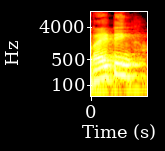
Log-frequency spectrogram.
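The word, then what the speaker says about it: writing: उसके बाद करना है राइटिंग और उसके बाद करना है रिपीटेशन। आप जब इसका प्रोनाउंसिएशन करोगे 3R का, तब जो राइटिंग वाला है तो वो W आएगा, उसको छोड़ दो।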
